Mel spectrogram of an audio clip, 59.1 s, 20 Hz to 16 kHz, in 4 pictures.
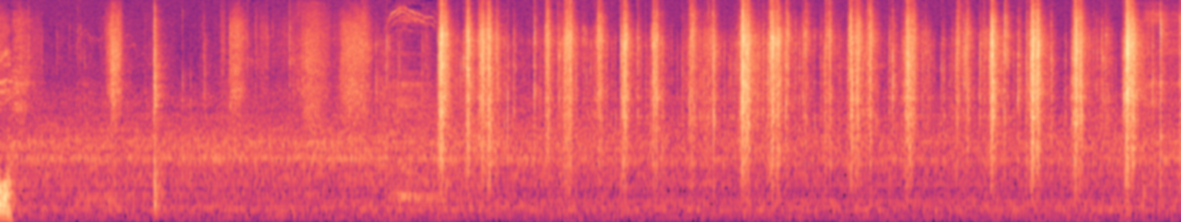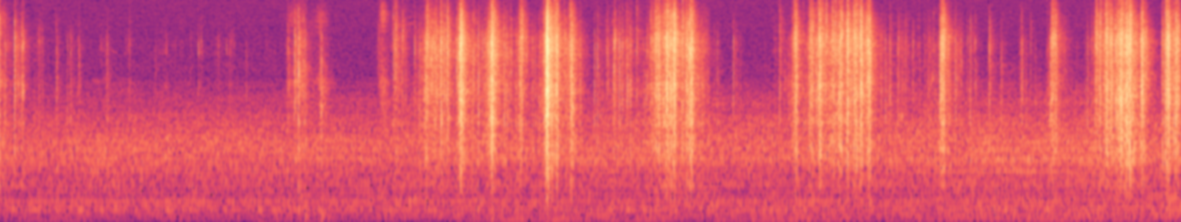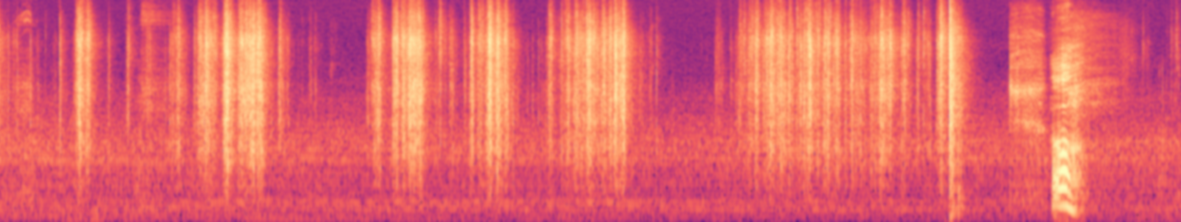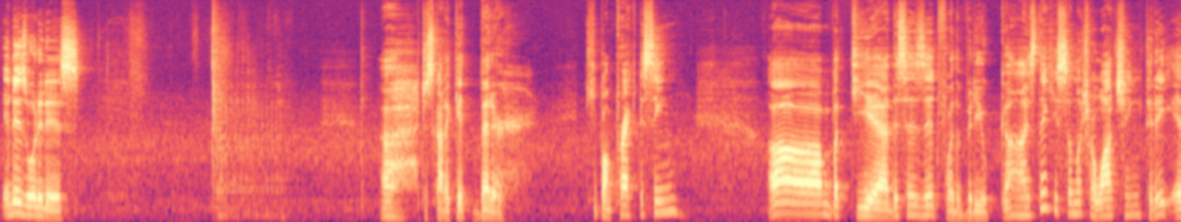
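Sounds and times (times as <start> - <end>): puzzle cube clicking turns: 5.5 - 15.8, 19.7 - 23.8, 24.5 - 33.5, 34.1 - 37.8, 38.5 - 41.7.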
